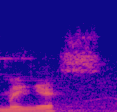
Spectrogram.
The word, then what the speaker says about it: Menzies: it as the name menzies yeah yeah it's it's a whole thing i think this guy lived in scotland as well which is probably why it's still pronounced mingus yep like because they're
